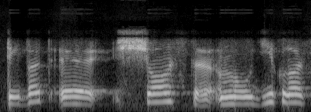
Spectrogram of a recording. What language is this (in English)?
Lithuanian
